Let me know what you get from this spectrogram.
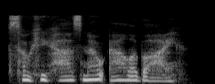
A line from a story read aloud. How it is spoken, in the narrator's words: I whispered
